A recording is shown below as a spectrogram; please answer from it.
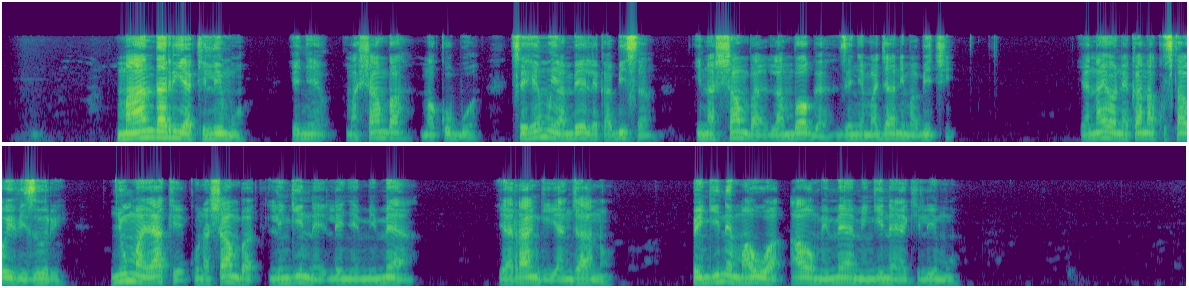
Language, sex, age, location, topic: Swahili, male, 18-24, Nairobi, agriculture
